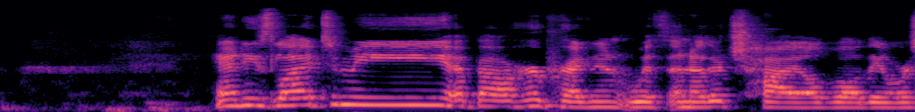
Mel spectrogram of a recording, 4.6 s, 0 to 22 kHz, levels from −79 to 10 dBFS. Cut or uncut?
cut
